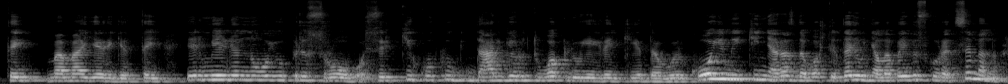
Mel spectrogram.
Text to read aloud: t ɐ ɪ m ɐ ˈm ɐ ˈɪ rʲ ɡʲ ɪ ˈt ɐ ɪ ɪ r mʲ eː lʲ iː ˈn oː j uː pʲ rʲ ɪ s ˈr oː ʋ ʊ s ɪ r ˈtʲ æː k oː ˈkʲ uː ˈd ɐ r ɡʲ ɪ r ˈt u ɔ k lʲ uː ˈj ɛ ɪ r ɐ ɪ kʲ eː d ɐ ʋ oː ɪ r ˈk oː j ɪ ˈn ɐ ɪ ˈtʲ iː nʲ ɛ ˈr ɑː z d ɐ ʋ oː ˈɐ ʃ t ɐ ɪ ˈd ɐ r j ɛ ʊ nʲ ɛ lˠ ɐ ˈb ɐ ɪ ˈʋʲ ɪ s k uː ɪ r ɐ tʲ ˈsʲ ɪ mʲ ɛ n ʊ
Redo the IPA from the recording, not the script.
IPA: t ɐ ɪ m ɐ ˈm ɐ ˈɪ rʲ ɡʲ ɪ ˈt ɐ ɪ ɪ r mʲ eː lʲ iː ˈn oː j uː pʲ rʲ ɪ s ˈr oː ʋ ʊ s ɪ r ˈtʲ iː k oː ˈkʲ uː ˈd ɐ r ɡʲ ɪ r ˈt u ɔ k lʲ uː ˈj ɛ ɪ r ɐ ɪ kʲ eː d ɐ ʋ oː ɪ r ˈk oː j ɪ ˈn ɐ ɪ ˈtʲ iː nʲ ɛ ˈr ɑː z d ɐ ʋ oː ˈɐ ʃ t ɐ ɪ ˈd ɐ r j ɛ ʊ nʲ ɛ lˠ ɐ ˈb ɐ ɪ ˈʋʲ ɪ s k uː ɪ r ɐ tʲ ˈsʲ ɪ mʲ ɛ n ʊ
